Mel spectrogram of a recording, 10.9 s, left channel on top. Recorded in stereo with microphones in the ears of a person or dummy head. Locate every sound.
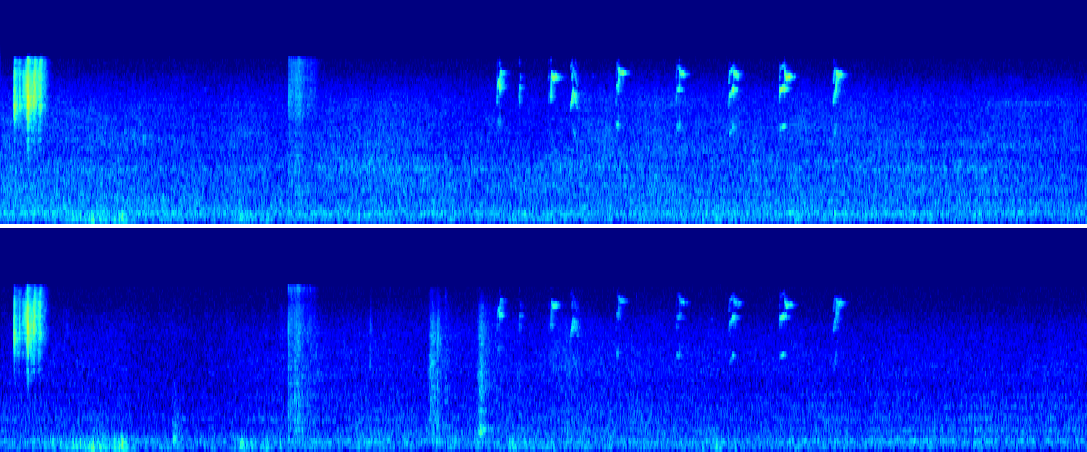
0.1 s crumpling: 20° right (ahead or behind), 1.7 m
2.9 s a dropped coin: 35° right (ahead or behind), 0.6 m
5.0 s a bird: 5° left (ahead or behind), 0.6 m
